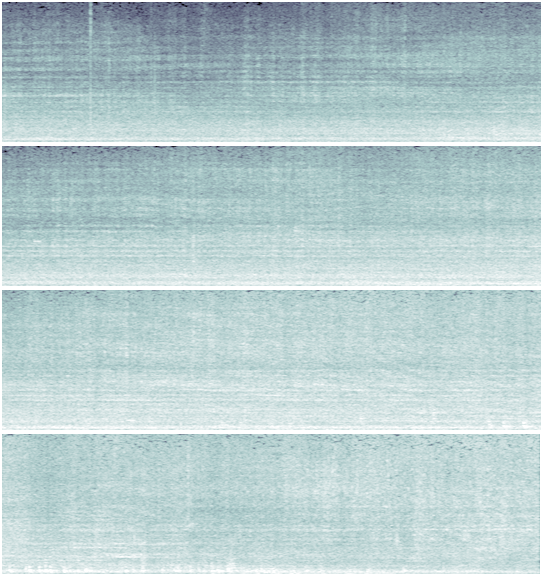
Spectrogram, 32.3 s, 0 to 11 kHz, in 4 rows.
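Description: BR Standard Class 7 'Britannia' 4-6-2 steam locomotive 70013 Oliver Cromwell rolling into a station with its train, steam hissing. The sound grows steadily louder as the engine approaches and passes close by.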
